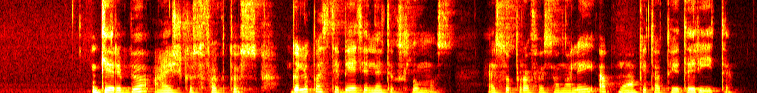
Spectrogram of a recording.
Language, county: Lithuanian, Kaunas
